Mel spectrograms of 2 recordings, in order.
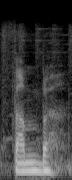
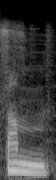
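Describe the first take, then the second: First: The word ends with a B sound. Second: The word ends on the M sound. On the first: The speaker calls it wrong. "you wouldn't say the thumb" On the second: The speaker calls it right. "I would actually only pronounce the M"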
